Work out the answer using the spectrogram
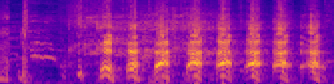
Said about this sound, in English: As a chain smoker, I'm hoping this cough doesn't also become chain.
